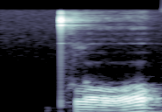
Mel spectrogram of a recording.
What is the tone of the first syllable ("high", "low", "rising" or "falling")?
rising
